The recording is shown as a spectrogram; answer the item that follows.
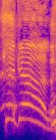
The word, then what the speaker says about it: Kegel: It's pronounced Kegel.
